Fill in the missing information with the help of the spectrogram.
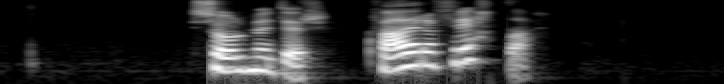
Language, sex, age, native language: Icelandic, female, 40-49, Icelandic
